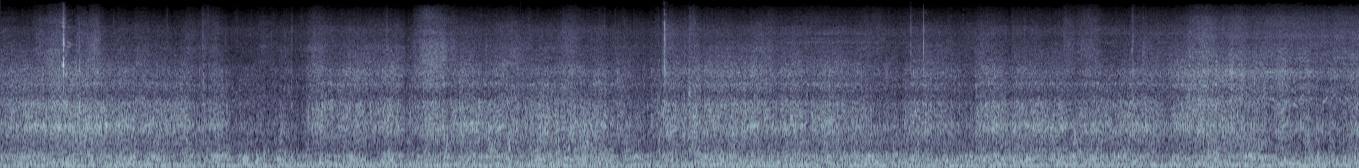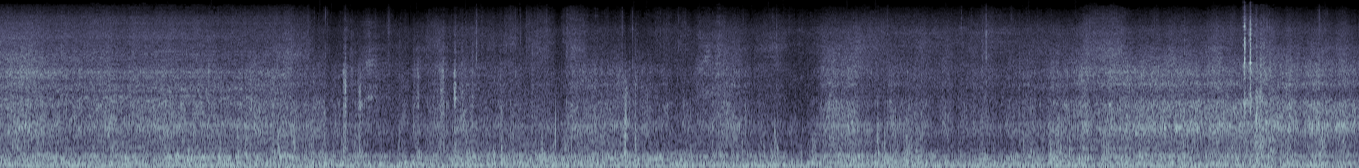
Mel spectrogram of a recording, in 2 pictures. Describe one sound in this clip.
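Wind rushes loudly past a fast-moving rider outdoors.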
